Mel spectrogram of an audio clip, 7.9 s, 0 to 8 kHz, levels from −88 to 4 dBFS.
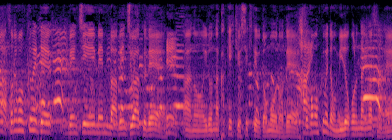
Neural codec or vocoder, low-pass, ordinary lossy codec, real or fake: none; 7.2 kHz; Opus, 32 kbps; real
